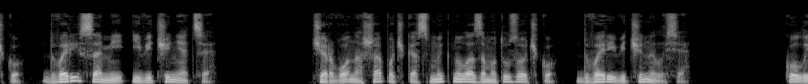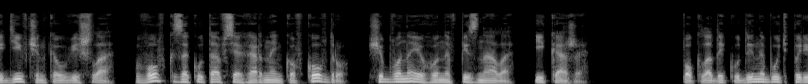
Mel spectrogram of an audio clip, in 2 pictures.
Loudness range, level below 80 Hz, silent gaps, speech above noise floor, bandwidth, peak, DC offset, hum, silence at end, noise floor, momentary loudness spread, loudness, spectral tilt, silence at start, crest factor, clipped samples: 3 LU; -50 dBFS; 2.32-3.02 s, 7.05-7.76 s, 14.12-14.82 s; over 70 dB; 12 kHz; -4 dBFS; under 0.1%; none; 0 s; under -90 dBFS; 10 LU; -21 LUFS; -5 dB/octave; 0 s; 18 dB; under 0.1%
